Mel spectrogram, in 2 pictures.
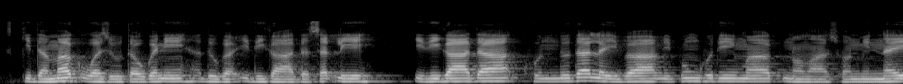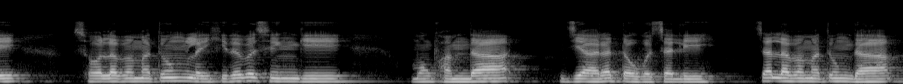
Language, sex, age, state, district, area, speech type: Manipuri, male, 30-45, Manipur, Thoubal, urban, spontaneous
